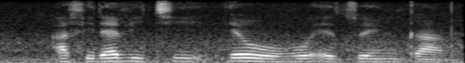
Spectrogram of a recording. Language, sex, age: Southern Sotho, male, 20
